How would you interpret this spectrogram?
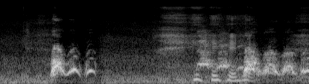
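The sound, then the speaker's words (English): Protective dogs bark in two short bursts, a quick cluster of yelping barks followed by a longer run after a brief pause, moderately loud over a low background hum. “They're the protective dogs.”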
